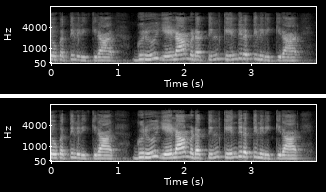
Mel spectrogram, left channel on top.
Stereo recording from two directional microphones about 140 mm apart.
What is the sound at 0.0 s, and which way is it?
A woman's voice, 30° right (ahead or behind).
